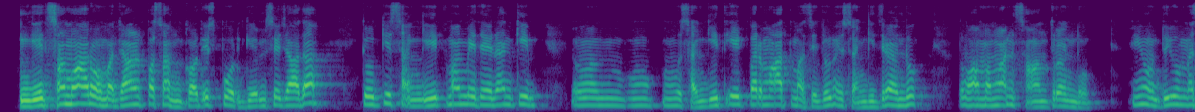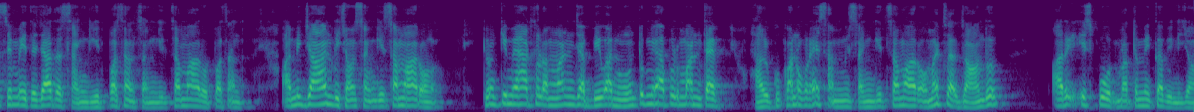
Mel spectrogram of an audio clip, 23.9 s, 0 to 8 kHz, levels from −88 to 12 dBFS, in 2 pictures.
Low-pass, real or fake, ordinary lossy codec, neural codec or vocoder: 7.2 kHz; fake; none; codec, 16 kHz, 4 kbps, FunCodec, trained on LibriTTS, 50 frames a second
